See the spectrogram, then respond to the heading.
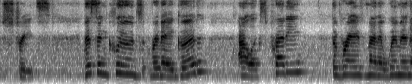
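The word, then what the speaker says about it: Alex Pretti: This includes Renee Good, Alex Prey, the brave men and women of federal law,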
